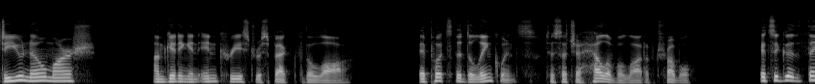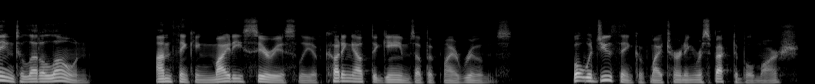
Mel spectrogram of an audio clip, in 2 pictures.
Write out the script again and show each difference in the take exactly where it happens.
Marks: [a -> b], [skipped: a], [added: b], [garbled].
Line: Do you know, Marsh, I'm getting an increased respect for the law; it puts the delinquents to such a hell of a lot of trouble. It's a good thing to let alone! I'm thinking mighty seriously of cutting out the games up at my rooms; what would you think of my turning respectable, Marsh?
Do you know, Marsh, I'm getting an increased respect for the law; it puts the delinquents to such a hell of a lot of trouble. It's a good thing to let alone! I'm thinking mighty seriously of cutting out the games up at my rooms; what would you think of my turning respectable, Marsh?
